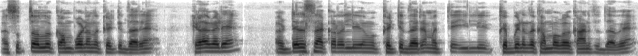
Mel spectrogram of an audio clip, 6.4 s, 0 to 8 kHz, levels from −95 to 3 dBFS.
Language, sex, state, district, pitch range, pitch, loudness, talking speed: Kannada, male, Karnataka, Koppal, 140-165 Hz, 155 Hz, -16 LUFS, 130 wpm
